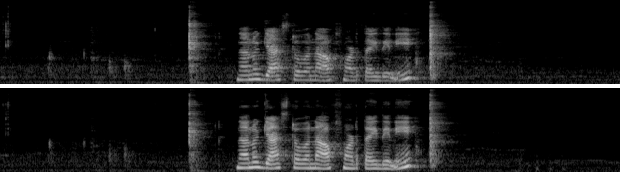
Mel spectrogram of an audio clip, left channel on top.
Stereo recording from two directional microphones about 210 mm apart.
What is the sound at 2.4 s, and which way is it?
A woman's voice, 55° right (ahead or behind).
